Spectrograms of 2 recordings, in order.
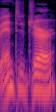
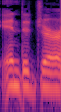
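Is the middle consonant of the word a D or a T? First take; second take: T; D. First: The middle consonant sounds like a T. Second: The middle consonant sounds like a D. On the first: This is the usual pronunciation. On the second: This is how someone else said it.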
